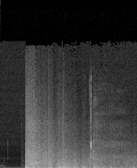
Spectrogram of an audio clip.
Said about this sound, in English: Oh, yeah, thunder. Got it.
